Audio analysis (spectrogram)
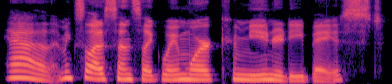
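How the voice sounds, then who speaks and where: A woman hosting a live interview stream, chatty and encouraging. Her voice is dry and close with no room sound, and her pitch is mid for a woman. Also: lively intonation, fairly quick, dry recording. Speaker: host.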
